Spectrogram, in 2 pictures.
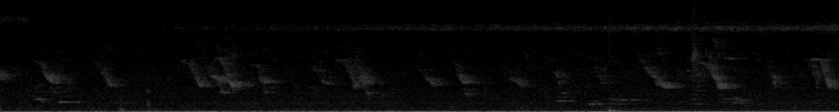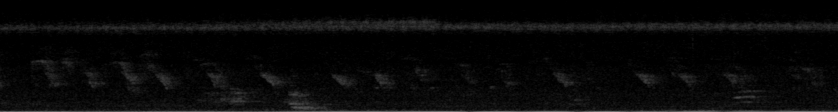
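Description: Small birds chirping over and over in short falling chirps, two or three a second. Beneath them runs a low rumble that grows louder about two-thirds of the way in and throbs unevenly, with a faint steady high whine above.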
